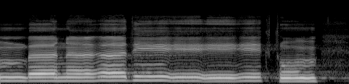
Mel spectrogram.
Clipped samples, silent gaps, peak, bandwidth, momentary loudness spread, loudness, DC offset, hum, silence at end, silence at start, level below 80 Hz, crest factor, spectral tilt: under 0.1%; none; -6 dBFS; 10.5 kHz; 4 LU; -21 LUFS; under 0.1%; none; 0.15 s; 0 s; -72 dBFS; 14 dB; -6 dB/octave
